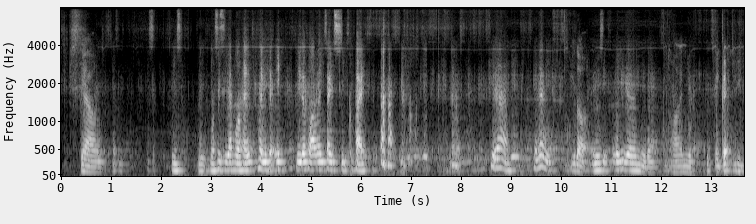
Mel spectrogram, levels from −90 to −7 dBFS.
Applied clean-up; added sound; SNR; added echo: neural separator model SepFormer DNS4.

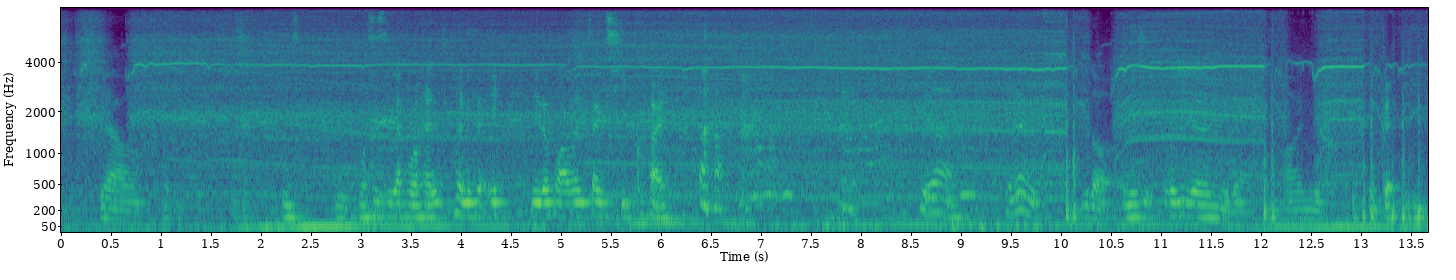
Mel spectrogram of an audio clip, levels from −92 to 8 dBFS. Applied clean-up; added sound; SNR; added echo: none; Drill; 4 dB; none.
